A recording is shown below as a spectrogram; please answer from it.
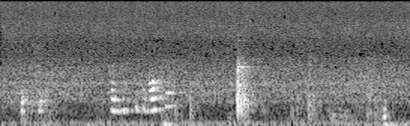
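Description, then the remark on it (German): Meat sizzles steadily in a frying pan, being fried before it is taken out so the vegetables can be sautéed, a constant crackling hiss throughout, with a faint voice-like murmur early on and one sharp utensil clink midway. “Wir haben gerade eine Schale aus der Schublade genommen, damit wir das Fleisch gleich aus der Pfanne nehmen können, um das Gemüse dann anzubraten.”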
